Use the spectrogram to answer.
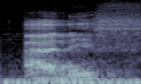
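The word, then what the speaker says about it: ألف: দেখেন লাম এবং ফায়ের মধ্যে কোনো ইয়া নাই, লাম এবং ফায়ের যদি উচ্চারণের মধ্যে দেখেন কোনো ইয়া নেই।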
